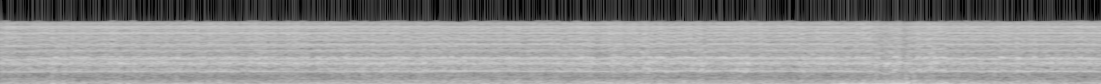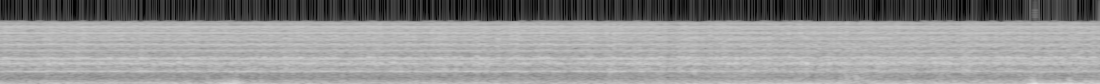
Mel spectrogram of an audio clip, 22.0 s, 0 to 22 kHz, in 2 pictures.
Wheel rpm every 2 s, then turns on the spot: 150, 160, 160, 160, 160, 160, 160, 160, 160, 160, 160.
none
